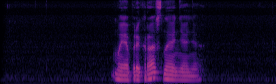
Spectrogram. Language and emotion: Russian, neutral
